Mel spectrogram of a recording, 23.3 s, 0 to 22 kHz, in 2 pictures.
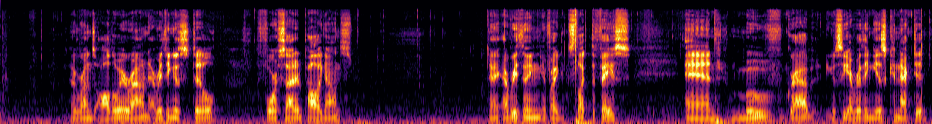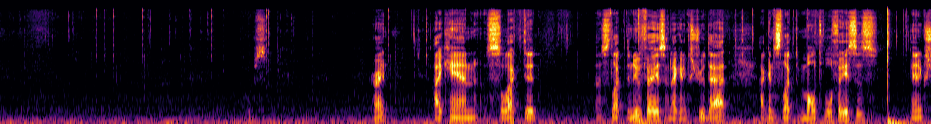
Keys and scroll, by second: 7.2 3, 8.9 g, 19.6 e, 22.7 e.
